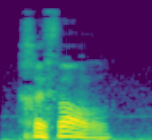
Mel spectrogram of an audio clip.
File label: "geval", Dutch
